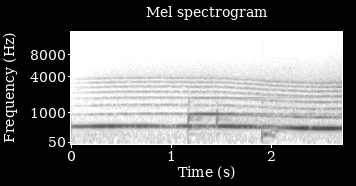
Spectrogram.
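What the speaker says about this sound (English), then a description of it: "one of the more effect-like presets that Ed Egan created" A sustained, rising synthesizer tone from an effect-like EaganMatrix preset on a Haken Continuum, siren-like with bright overtones and brief glitchy blips partway through.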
